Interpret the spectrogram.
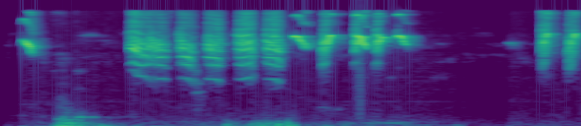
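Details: Female konin (brown-throated sunbird) calling to arouse a male's mating drive: bursts of very high, dry chirps in quick clusters, with brief pauses and soft low thumps underneath.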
